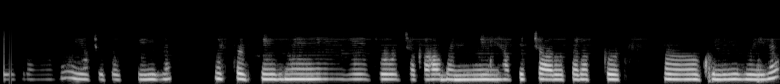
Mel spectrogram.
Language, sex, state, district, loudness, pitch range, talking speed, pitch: Hindi, female, Uttar Pradesh, Jyotiba Phule Nagar, -17 LUFS, 230-240 Hz, 185 wpm, 235 Hz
